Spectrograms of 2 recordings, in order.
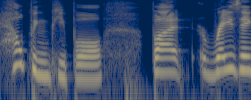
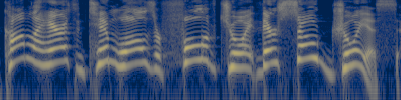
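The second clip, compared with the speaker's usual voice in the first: sarcastic gushing; 8 semitones higher than usual. Retold or imitated. Host mocking a campaign talking point with sugary sarcasm. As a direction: gush sarcastically about their joy. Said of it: "barf-worthy".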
